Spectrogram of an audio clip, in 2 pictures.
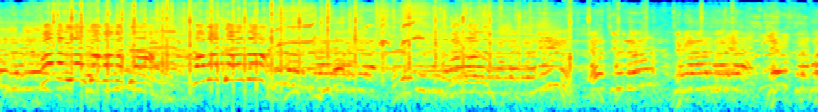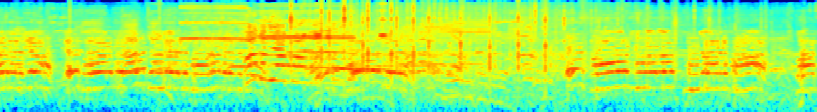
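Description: A man's continuous, rapid speech, the voice of live match commentary, over crowd noise from the spectators. A brief high steady tone sounds about two-thirds of the way through.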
